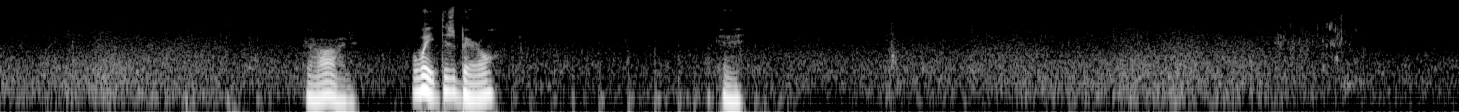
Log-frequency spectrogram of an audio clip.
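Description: Gentle sea waves lap softly all around.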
